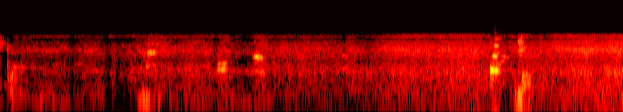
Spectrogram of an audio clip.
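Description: Faint hiss of a phone line between words, with a few short, faint distant sounds in the background and a sharp click about five seconds in; the hiss grows a little louder in the second half.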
